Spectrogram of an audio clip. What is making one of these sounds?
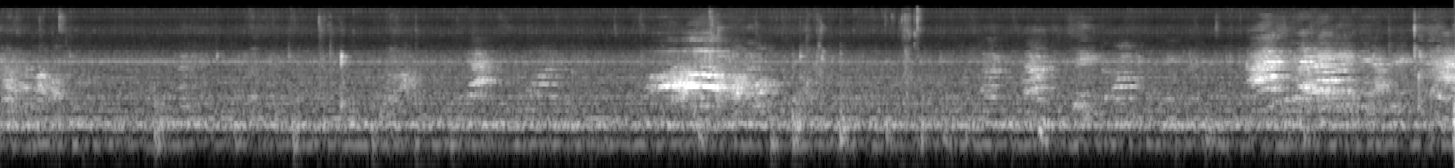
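Water splashes and sloshes gently in a bathtub.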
